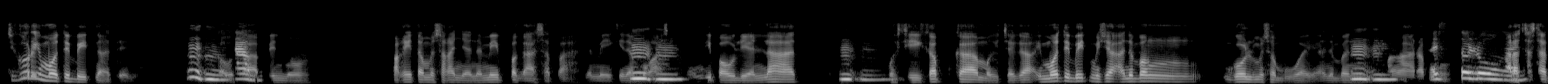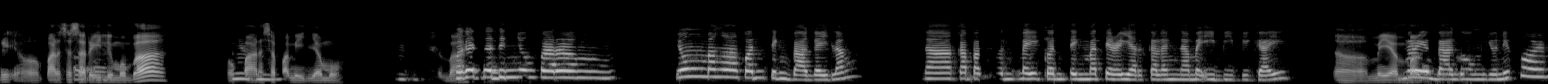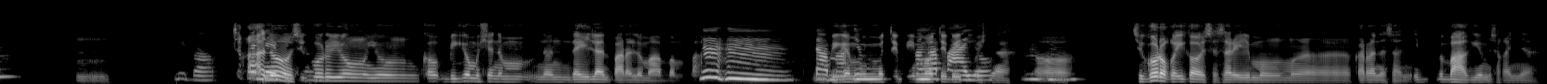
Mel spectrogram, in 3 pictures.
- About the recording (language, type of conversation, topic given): Filipino, unstructured, Ano ang nararamdaman mo kapag nawawalan ng pag-asa ang isang bata dahil sa mahirap na sitwasyon?
- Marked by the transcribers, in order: static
